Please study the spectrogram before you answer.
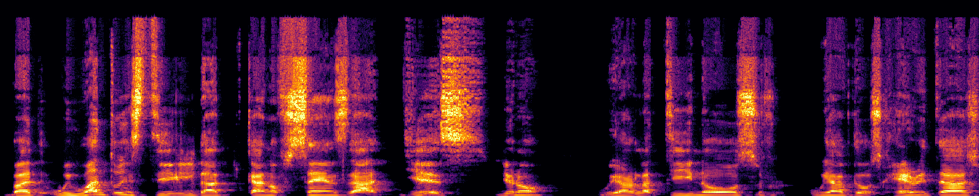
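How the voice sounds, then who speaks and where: A man with a Venezuelan Spanish accent talks as a guest in a conversation. His voice sits fairly high, and he speaks earnestly, pausing and restarting with fillers as he looks for words. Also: vocal fry. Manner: earnest, halting, with frequent fillers. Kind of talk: conversational interview.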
